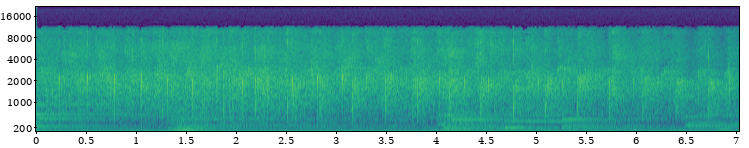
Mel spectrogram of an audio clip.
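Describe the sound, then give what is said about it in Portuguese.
An audience claps steadily in praise to God during a communion service, dense rapid applause over sustained organ or keyboard chords that shift pitch partway through, with a low steady hum underneath. “Dá uma salva de palmas a Deus aí para o copinho aí.”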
